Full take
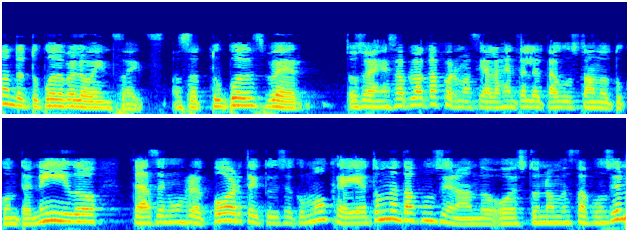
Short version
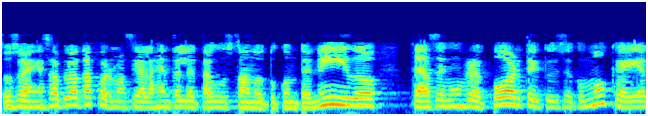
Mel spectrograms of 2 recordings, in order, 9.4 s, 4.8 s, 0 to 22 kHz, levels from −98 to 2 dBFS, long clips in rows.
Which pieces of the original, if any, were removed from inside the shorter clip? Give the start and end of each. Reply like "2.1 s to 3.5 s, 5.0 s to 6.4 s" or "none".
none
